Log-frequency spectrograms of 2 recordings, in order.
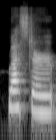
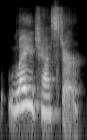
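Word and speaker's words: Leicester: Lester, pronounced Lester. Yes. Okay, cool. Cuz while before I went to London, I was like, "Oh, it's uh like Leester."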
